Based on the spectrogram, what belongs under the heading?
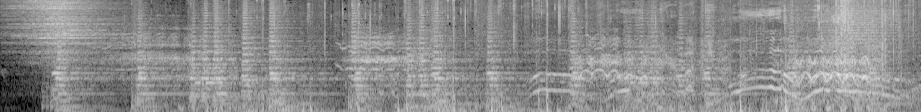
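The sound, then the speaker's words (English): A horse named Bucky whinnies repeatedly with rising and falling squeals while hooves clip-clop steadily underneath as it is ridden at a trot and a light gallop, loud, with some voices mixed in. “Such a good horse, Bucky.”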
